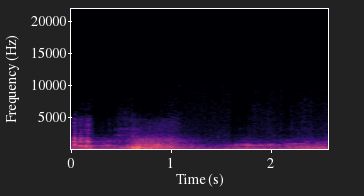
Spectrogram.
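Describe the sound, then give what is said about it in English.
A truck engine revs hard, its pitch climbing and then settling into a steady, loud roar as the truck pulls away. “Get in the truck. Yeah, you drive, Joe. Yeah. He's got a flashlight. Step on that stud and let's go.”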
